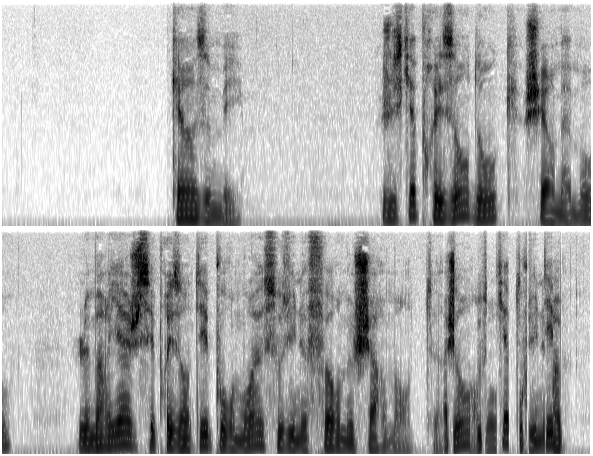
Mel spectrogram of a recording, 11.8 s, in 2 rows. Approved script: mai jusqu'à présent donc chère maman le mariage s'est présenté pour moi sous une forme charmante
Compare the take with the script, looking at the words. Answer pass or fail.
fail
